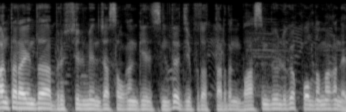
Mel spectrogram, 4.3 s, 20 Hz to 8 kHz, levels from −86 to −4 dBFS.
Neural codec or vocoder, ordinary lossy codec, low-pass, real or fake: none; none; 7.2 kHz; real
